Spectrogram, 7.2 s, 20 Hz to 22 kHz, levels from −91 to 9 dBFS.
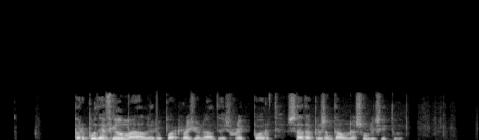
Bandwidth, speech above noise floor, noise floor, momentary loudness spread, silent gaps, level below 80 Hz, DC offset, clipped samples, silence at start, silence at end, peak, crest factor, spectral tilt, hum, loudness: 7.6 kHz; 73 dB; -89 dBFS; 12 LU; none; -62 dBFS; under 0.1%; under 0.1%; 1.15 s; 1.15 s; 0 dBFS; 18 dB; -6 dB/octave; none; -17 LUFS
